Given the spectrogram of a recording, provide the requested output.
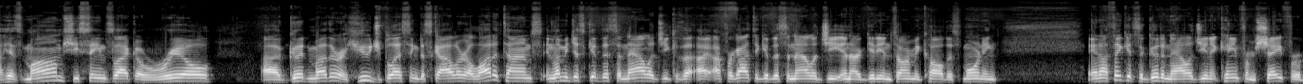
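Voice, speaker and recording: A man's voice: on the high side, no room sound. Rambling American man, close dry sound. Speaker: host, prisoner-support activist. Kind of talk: informal, rambling monologue to viewers.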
